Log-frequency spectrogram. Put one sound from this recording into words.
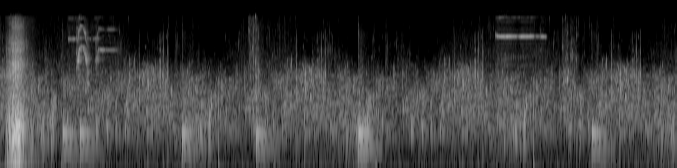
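Short electronic blips sound as game menu buttons are tapped.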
